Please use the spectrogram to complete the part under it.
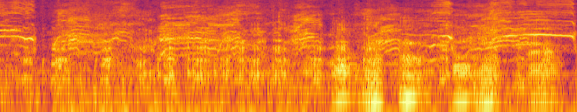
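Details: Domestic pigs in a group, squealing and grunting. Whiny, pitched squeals overlap with deep short grunts in a dense, continuous chorus.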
